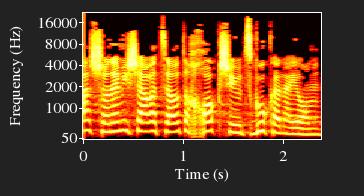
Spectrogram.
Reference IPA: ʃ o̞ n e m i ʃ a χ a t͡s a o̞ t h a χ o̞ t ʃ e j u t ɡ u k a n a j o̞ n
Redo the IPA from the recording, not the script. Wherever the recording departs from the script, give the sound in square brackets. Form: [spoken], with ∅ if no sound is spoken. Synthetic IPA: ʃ o̞ n e m i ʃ a [ʁ] a t͡s a o̞ t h a χ o̞ [k] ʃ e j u [t͡s] ɡ u k a n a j o̞ [m]

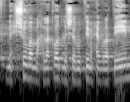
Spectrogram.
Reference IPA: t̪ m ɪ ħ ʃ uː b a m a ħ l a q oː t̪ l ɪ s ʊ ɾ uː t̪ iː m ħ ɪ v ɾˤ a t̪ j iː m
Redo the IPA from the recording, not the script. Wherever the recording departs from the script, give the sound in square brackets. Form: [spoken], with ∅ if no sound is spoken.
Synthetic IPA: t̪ m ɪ ħ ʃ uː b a m a ħ l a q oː t̪ l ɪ [ʃ] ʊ ɾ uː t̪ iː m ħ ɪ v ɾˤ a t̪ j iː m

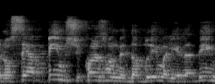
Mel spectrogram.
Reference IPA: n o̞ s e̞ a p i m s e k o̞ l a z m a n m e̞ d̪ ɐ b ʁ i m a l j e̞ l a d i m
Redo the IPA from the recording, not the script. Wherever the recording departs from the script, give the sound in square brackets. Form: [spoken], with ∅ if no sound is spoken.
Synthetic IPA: n o̞ s e̞ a p i m [ʃ] e k o̞ l a z m a n m e̞ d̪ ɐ b ʁ i m a l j e̞ l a d i m

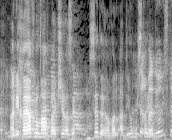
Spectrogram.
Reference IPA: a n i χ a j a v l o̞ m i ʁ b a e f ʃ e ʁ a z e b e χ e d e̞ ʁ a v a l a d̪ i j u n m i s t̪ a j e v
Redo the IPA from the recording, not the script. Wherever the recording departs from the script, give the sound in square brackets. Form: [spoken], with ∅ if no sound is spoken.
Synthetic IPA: a n i χ a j a v l o̞ m [a] ʁ b a e f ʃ e ʁ a z e b e [s] e d e̞ ʁ a v a l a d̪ i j u n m i s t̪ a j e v

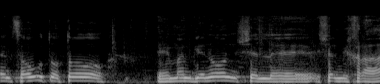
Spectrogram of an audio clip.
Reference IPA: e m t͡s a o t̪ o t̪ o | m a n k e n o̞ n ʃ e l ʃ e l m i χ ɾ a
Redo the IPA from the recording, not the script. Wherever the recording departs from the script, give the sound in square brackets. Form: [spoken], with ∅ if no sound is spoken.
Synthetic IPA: e m t͡s a [u] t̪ o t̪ o | m a n [ɡ] e n o̞ n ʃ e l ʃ e l m i χ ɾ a

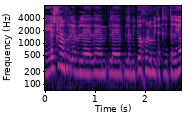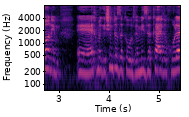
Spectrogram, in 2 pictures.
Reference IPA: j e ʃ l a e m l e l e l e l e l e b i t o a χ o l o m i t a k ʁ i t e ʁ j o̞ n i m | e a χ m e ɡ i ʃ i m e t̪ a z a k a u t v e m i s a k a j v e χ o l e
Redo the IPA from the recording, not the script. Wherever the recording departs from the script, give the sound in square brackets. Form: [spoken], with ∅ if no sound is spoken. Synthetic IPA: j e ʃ l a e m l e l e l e l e l e b i t [u] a χ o l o m i t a k ʁ i t e ʁ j o̞ n i m | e [e] χ m e ɡ i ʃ i m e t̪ a z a k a u t v e m i [z] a k a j v e χ [u] l e

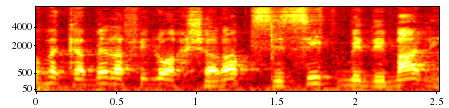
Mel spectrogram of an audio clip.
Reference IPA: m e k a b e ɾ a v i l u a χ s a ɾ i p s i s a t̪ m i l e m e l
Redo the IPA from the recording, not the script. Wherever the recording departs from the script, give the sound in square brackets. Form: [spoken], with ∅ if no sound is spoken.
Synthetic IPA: m e k a b e [l] a [f] i l u a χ [ʃ] a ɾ [a] p s i s [i] t̪ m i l [i] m [a] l

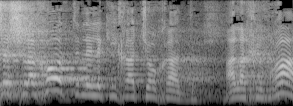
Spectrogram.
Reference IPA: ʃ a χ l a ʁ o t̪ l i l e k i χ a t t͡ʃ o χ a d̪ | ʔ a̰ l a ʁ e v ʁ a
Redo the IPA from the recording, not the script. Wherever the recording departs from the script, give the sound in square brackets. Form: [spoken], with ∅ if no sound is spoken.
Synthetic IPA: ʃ a [ʃ] l a [χ] o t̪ l [e] l e k i χ a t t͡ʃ o χ a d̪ | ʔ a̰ l a [χ] e v ʁ a

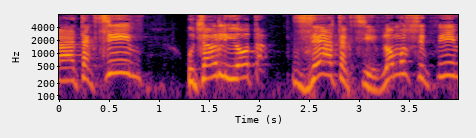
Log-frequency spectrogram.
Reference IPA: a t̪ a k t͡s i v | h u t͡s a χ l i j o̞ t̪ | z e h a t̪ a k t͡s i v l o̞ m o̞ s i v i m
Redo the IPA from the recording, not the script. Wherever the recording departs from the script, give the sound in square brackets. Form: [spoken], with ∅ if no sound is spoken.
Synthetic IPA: a t̪ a k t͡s i v | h u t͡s a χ l i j o̞ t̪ | z e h a t̪ a k t͡s i v l o̞ m o̞ s i [f] i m

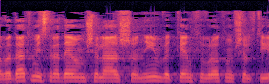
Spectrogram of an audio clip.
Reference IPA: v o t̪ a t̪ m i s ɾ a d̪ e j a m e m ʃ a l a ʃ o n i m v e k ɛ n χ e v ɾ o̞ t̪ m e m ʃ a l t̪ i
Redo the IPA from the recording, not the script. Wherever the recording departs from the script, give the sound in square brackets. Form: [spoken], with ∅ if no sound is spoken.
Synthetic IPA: v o [d̪] a t̪ m i s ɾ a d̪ e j a m e m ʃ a l a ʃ o n i m v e k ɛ n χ e v ɾ o̞ t̪ m e m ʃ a l t̪ i

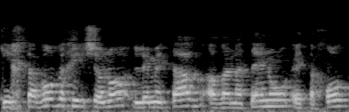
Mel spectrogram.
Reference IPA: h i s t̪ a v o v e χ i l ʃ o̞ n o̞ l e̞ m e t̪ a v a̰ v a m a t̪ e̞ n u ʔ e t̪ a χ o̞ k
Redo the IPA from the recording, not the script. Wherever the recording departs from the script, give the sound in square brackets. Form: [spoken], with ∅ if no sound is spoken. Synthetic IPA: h i [χ] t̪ a v o v e χ i l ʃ o̞ n o̞ l e̞ m e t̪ a v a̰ v a [n] a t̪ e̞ n u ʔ e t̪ a χ o̞ k

